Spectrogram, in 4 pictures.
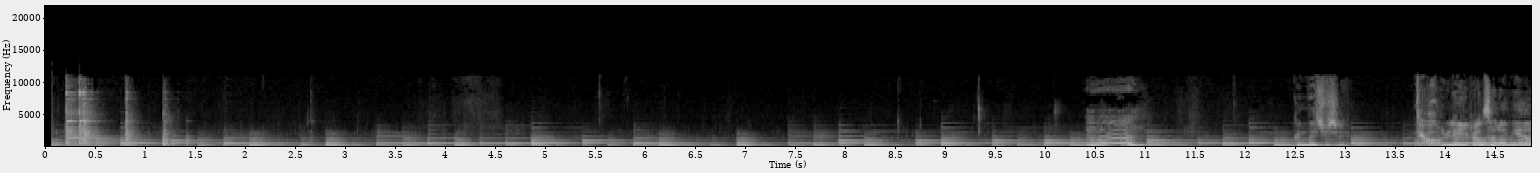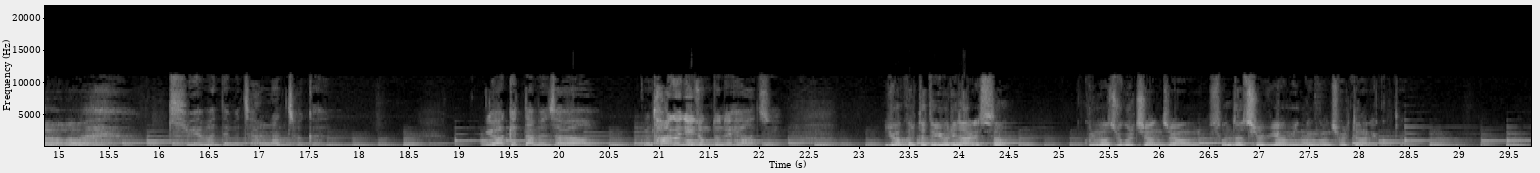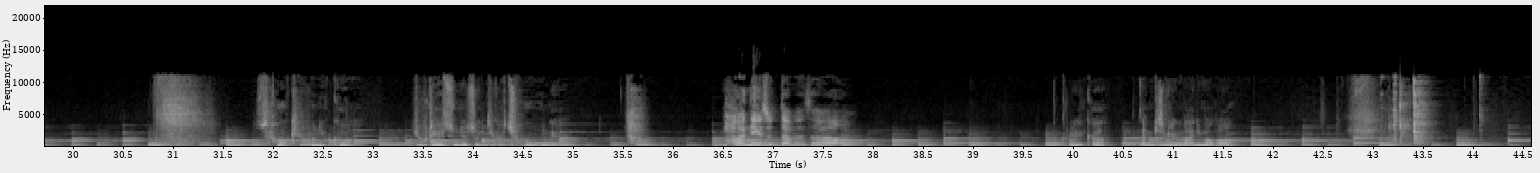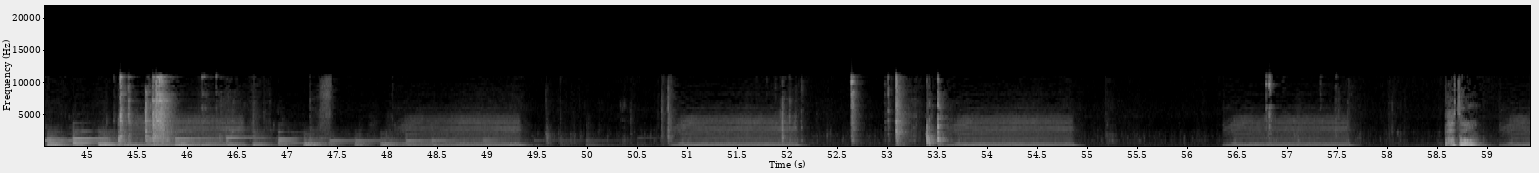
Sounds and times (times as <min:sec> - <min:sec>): Music: 0:00.1 - 0:52.2.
